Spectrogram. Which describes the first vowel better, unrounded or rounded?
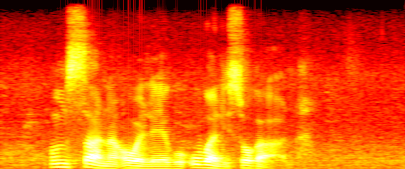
rounded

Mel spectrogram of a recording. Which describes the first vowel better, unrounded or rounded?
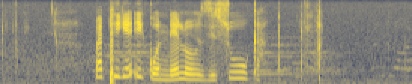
unrounded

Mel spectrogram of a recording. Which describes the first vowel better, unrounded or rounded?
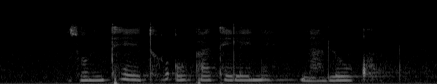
rounded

